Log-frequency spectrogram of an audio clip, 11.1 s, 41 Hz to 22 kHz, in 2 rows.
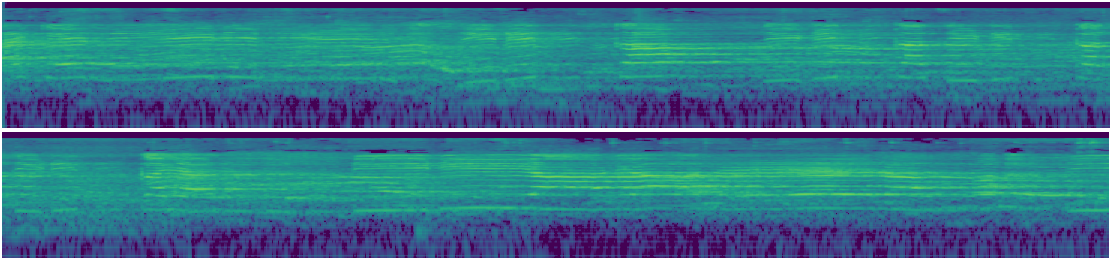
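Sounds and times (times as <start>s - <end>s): child speaking into a microphone: 0.0s - 11.0s
children's voices: 0.0s - 11.0s.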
